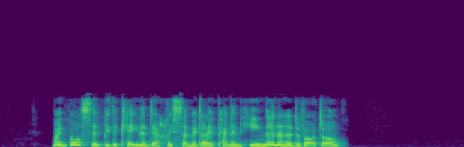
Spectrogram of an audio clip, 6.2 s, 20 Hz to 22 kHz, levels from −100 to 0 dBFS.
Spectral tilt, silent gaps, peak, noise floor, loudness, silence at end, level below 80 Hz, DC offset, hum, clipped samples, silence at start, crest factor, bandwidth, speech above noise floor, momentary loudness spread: -5 dB/octave; none; -2 dBFS; -88 dBFS; -16 LUFS; 1.6 s; -54 dBFS; under 0.1%; none; under 0.1%; 0.7 s; 16 dB; 7.8 kHz; 74 dB; 6 LU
